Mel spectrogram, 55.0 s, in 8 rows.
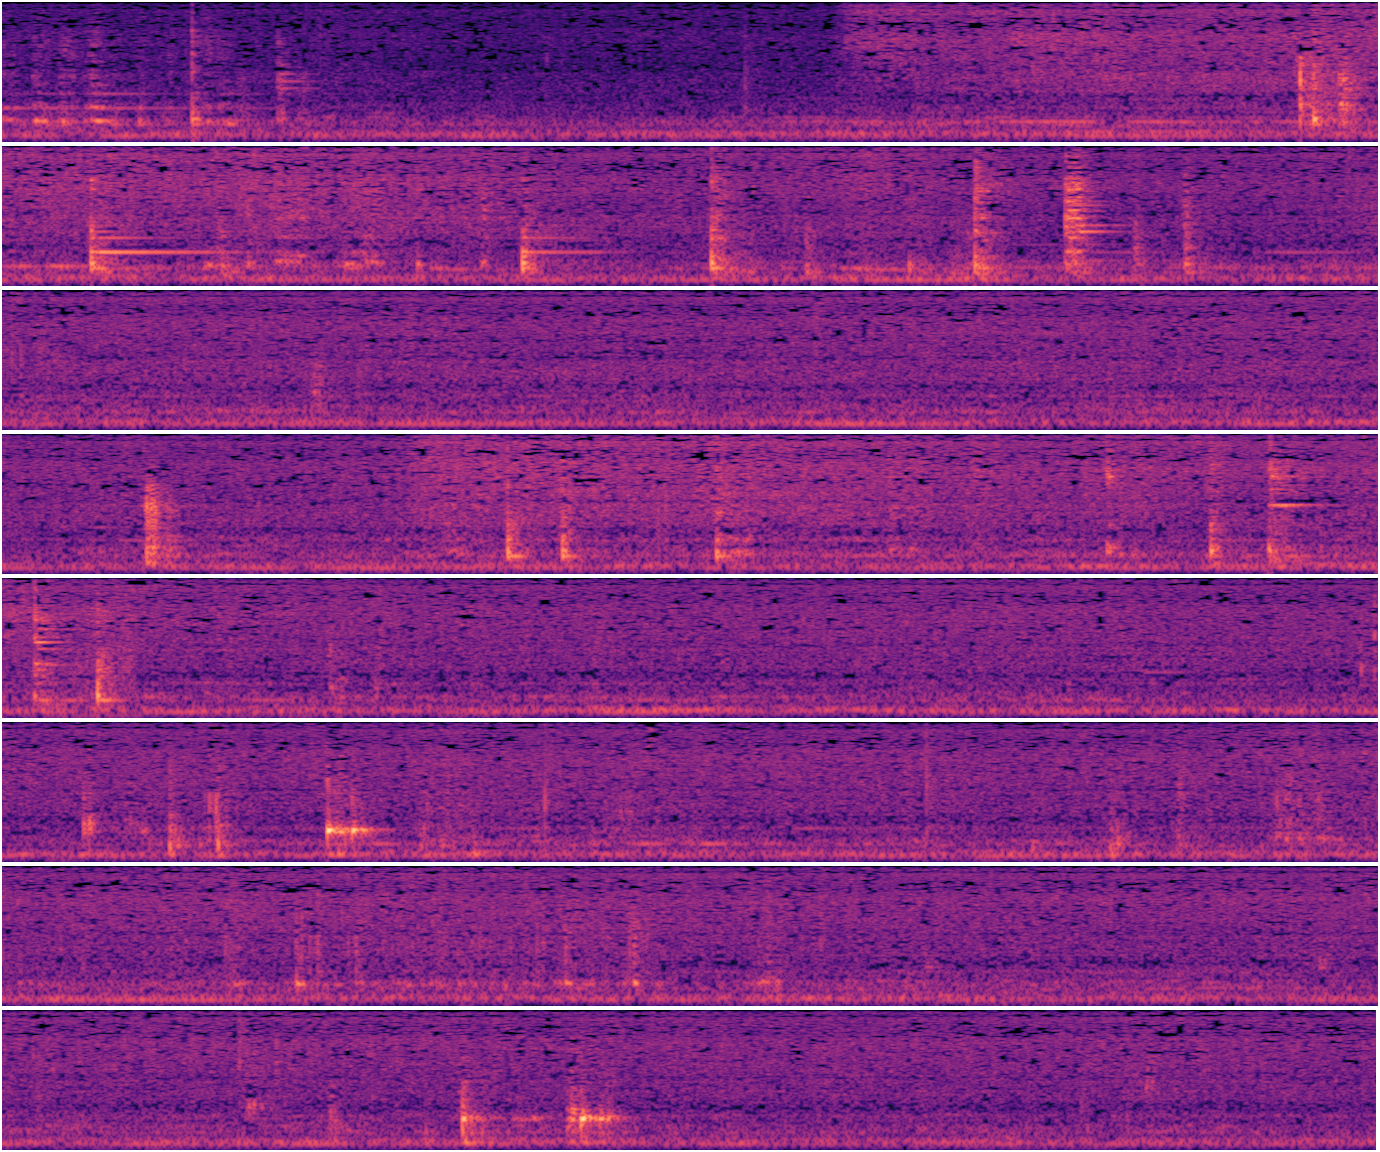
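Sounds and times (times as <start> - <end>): metal spatula scraping a wok: 0.0 - 1.4
shrimp sizzling in a wok: 0.0 - 55.0.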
